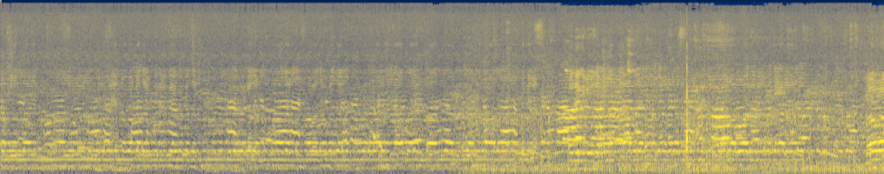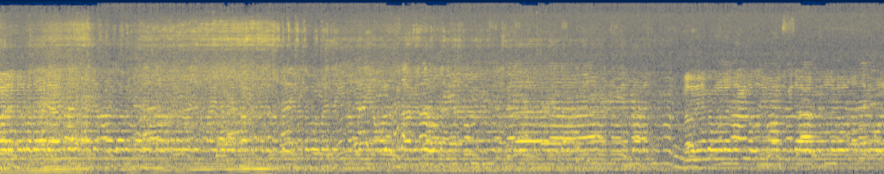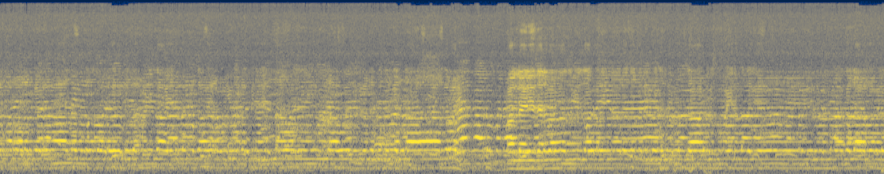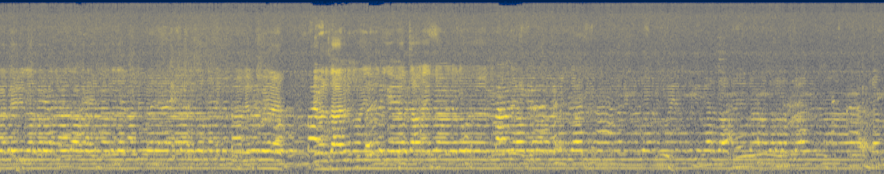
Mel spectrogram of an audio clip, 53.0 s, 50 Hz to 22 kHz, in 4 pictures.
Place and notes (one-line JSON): {"title": "Unnamed Road, Markala, Mali - Turbo Quran 3", "date": "1996-01-13 17:49:00", "description": "Turbo Qur'an 3 All together now...", "latitude": "13.68", "longitude": "-6.07", "altitude": "288", "timezone": "Africa/Bamako"}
